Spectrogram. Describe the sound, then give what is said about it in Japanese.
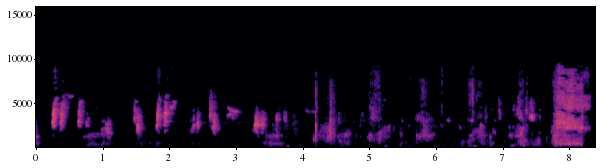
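Wild birds chirp busily outdoors, a dense run of short, high tweets and calls overlapping one after another for several seconds, fairly soft, with no one talking. “すげえ泣いてんな。”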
